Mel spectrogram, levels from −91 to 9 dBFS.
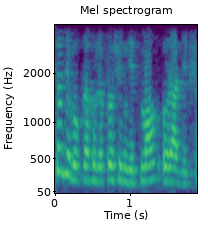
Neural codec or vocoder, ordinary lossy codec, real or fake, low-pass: none; Opus, 24 kbps; real; 3.6 kHz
